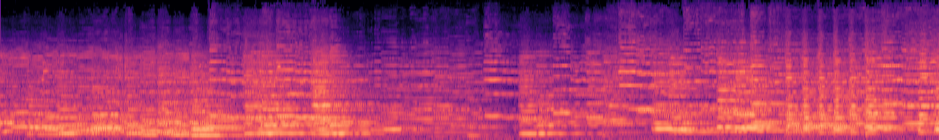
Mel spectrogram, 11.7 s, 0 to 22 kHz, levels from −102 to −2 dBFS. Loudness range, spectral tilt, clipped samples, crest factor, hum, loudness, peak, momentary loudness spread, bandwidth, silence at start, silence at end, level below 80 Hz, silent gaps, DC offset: 6 LU; -5 dB/octave; under 0.1%; 16 dB; none; -24 LUFS; -8 dBFS; 9 LU; 19.5 kHz; 0 s; 0 s; -56 dBFS; none; under 0.1%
